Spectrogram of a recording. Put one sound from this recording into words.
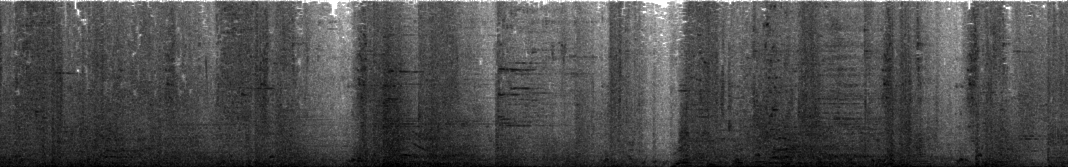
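Game combat effects whoosh and crackle as spells are cast.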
